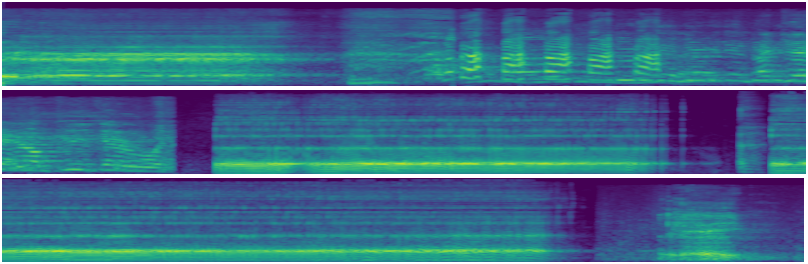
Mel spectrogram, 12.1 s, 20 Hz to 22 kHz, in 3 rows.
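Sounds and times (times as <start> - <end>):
man belching: 0.0 - 1.6, 5.1 - 11.8.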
